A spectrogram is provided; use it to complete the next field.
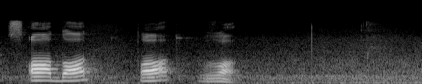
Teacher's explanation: ان حروف کو ادا کرتے ہوئے زبان تالو سے مل جاتی ہے جس کی وجہ سے یہ حروف بہت ہی پر پڑے جاتے ہیں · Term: حروف مطبقہ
